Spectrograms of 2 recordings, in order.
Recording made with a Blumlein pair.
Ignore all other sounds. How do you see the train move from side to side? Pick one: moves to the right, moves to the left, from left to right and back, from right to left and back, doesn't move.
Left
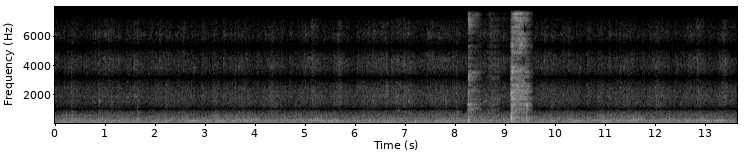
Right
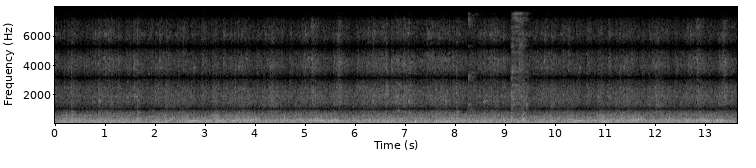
doesn't move.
